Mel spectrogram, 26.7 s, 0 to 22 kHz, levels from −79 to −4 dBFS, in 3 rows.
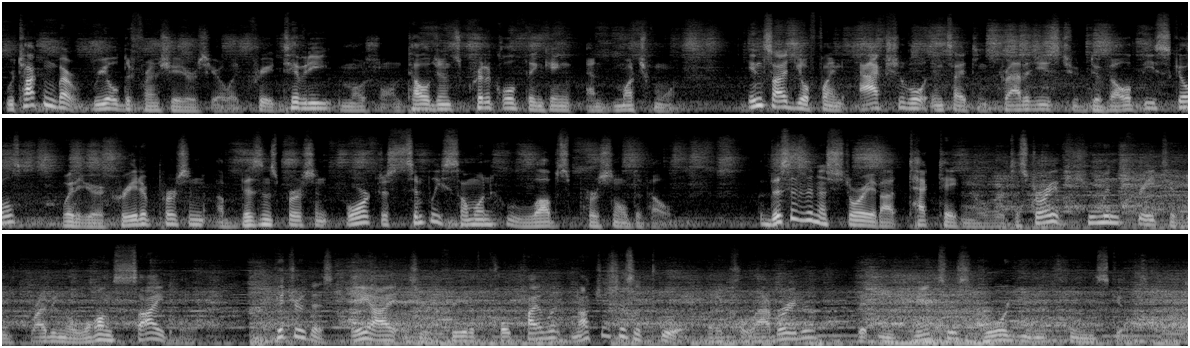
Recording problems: household noises; loud; throughout; 5 dB below the speech

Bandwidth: 15.5 kHz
